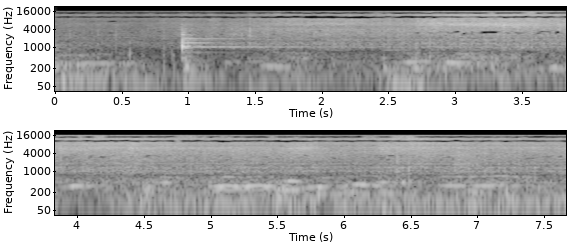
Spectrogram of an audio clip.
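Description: Tomatoes drop into a sizzling pan.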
